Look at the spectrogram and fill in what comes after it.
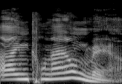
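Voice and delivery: put-on high, squeaky, annoying bratty child voice. Recalling a favourite from the episode, repeating its line: annoying Clown Man child voice. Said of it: "Clown Man has an annoying uh, child voice".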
